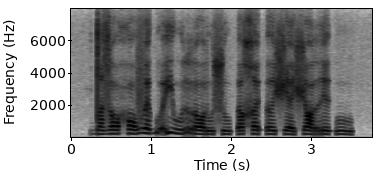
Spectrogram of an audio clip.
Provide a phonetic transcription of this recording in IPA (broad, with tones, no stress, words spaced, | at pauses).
dˤɪ˨˩zɔ˨˩˦hɔ˨˩˦ vɛ˨˩˦ɡʷɛ̰˨˩˦ ju˨˩˦ rɔ˨˩ɾu˨˩su˨˩ ʔə˨˩χɪ˨˩ ʔə˨˩˦ʃɛ˨˩ ʃɒ˨˩rɪ˨˩ʔu˨˩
